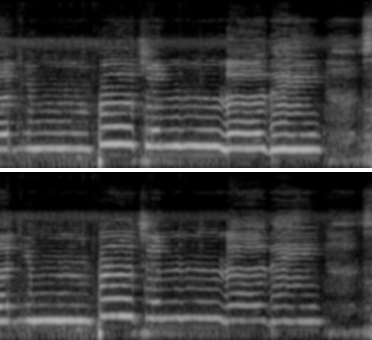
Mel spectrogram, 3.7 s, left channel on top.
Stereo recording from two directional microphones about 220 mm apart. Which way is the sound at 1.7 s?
30° left (ahead or behind).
